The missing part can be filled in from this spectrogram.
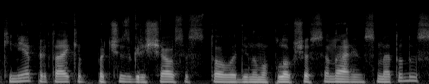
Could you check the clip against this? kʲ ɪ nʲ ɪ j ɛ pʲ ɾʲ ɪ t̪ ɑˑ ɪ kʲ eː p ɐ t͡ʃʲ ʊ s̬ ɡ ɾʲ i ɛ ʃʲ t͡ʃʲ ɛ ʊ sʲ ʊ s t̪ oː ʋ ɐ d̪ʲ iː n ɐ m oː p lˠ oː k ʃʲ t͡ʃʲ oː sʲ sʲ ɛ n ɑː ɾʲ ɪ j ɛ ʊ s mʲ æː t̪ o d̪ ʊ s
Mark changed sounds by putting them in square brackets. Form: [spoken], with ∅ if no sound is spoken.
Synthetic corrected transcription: kʲ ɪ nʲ ɪ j ɛ pʲ ɾʲ ɪ t̪ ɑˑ ɪ kʲ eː p ɐ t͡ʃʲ ʊ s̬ ɡ ɾʲ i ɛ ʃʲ t͡ʃʲ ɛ ʊ sʲ ʊ s t̪ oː ʋ ɐ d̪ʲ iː n ɐ m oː p lˠ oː k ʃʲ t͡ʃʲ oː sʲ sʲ ɛ n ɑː ɾʲ ɪ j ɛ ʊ s mʲ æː t̪ o d̪ ʊ s

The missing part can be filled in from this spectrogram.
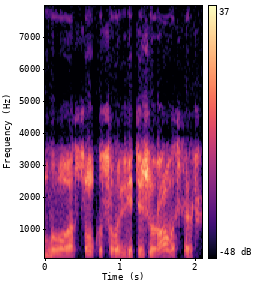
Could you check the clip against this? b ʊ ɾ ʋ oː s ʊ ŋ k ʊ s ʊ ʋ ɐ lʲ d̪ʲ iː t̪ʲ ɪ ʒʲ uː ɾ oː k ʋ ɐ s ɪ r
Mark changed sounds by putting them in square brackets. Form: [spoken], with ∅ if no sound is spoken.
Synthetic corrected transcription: b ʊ [∅] ʋ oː s ʊ ŋ k ʊ s ʊ ʋ ɐ lʲ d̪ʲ iː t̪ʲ ɪ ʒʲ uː ɾ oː [∅] ʋ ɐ s ɪ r

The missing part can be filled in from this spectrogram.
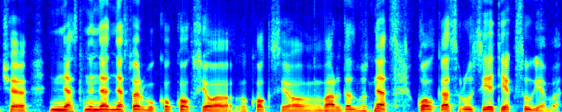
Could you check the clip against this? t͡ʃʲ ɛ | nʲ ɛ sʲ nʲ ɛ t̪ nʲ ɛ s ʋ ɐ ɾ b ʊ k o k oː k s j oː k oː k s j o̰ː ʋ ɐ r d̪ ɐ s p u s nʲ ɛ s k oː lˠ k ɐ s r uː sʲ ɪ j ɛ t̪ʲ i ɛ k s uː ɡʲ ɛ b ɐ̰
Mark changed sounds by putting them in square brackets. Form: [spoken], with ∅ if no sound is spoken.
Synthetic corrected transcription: t͡ʃʲ ɛ | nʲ ɛ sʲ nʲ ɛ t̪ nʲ ɛ s ʋ ɐ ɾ b ʊ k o k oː k s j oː k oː k s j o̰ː ʋ ɐ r d̪ ɐ s [b] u s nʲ ɛ s k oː lˠ k ɐ s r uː sʲ ɪ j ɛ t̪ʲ i ɛ k s uː ɡʲ ɛ b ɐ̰

